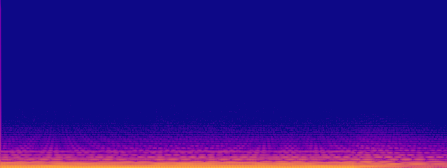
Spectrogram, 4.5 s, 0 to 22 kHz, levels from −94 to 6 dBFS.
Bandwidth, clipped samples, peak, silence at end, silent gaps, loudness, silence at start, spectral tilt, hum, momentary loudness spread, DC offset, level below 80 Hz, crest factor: 2.8 kHz; under 0.1%; -8 dBFS; 0 s; none; -18 LUFS; 0 s; -14 dB/octave; none; 9 LU; under 0.1%; -44 dBFS; 10 dB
